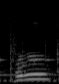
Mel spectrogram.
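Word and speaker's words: Quartr: I wonder if you can it called quarter. It's not spelled like spelled like the Yeah, it's Q U A R T R. They get rid of the E.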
